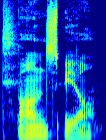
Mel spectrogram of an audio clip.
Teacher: Accent on the first syllable.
